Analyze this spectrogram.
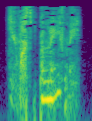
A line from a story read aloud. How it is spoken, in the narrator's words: I whispered, angry tears burning my eyes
